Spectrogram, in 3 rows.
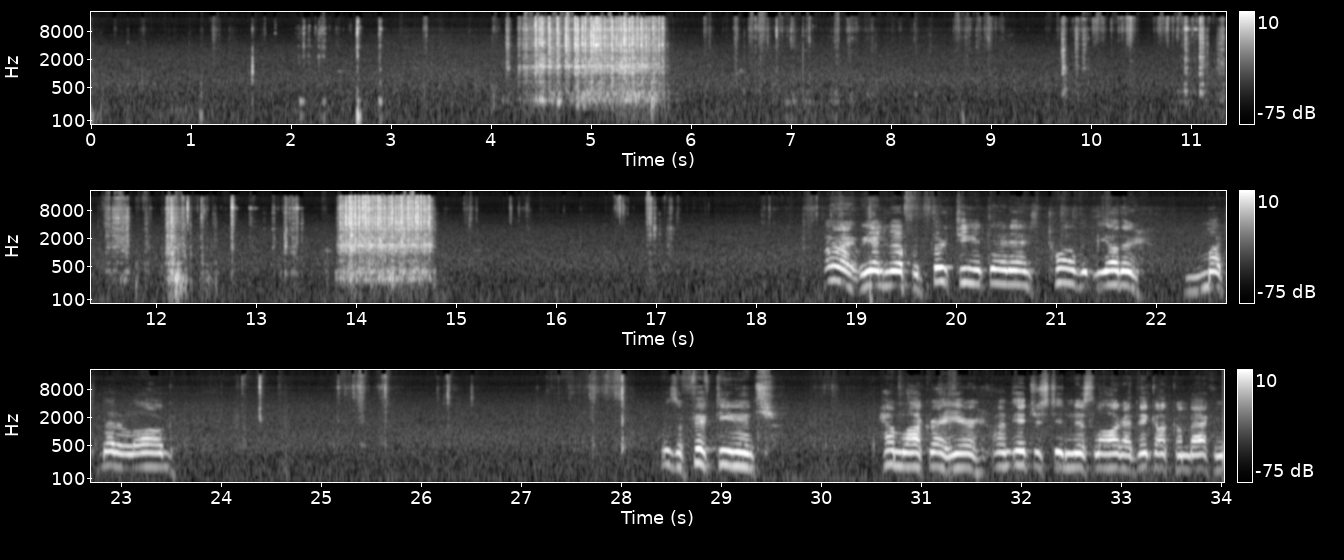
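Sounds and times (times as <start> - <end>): metal tape measure whirring: 4.2 - 5.8, 13.2 - 14.8.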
